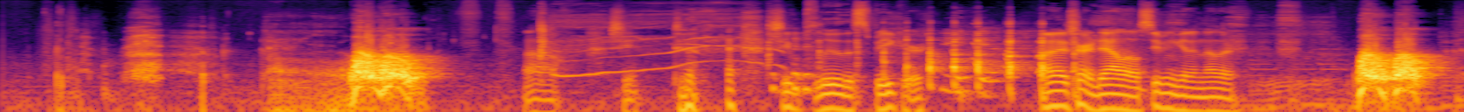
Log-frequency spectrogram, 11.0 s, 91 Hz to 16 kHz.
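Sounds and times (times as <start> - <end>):
female dog barking gruffly: 2.6 - 3.4, 10.2 - 10.9
laughter: 3.4 - 10.1
speech: 4.7 - 10.6.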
